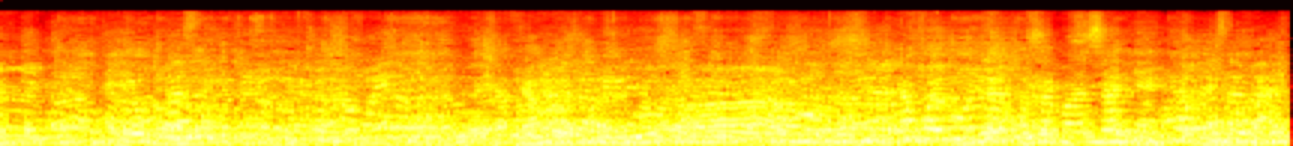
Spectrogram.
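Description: A woman speaks animatedly close to the microphone.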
